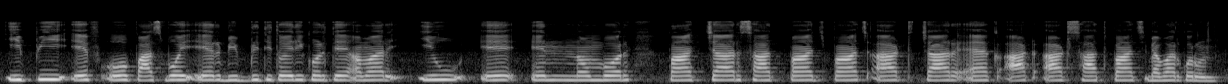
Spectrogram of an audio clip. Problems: constant background noise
